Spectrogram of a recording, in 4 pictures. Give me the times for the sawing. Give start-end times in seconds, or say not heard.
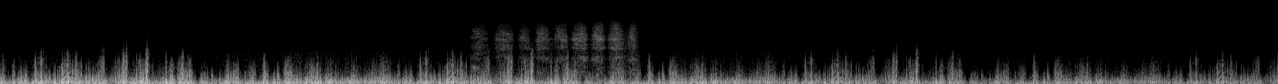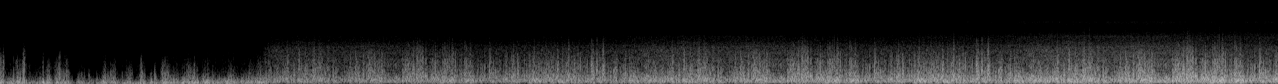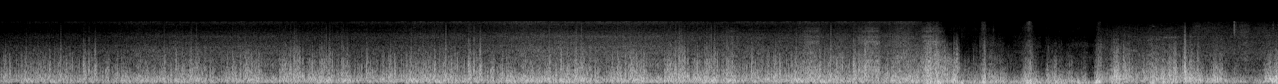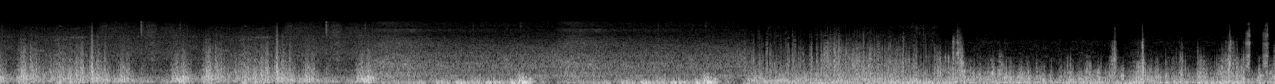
4.7-6.4, 32.8-35.0.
